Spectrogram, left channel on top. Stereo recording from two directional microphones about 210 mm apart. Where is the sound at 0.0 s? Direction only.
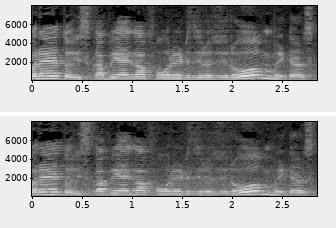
55° left (ahead or behind).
